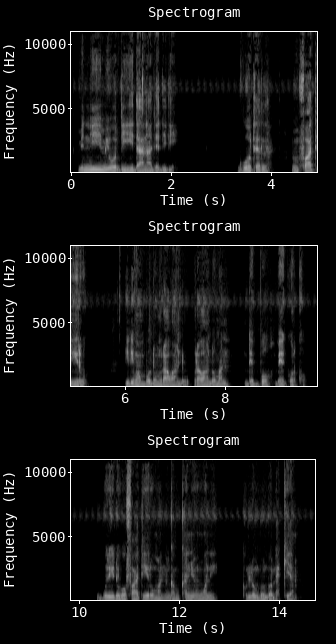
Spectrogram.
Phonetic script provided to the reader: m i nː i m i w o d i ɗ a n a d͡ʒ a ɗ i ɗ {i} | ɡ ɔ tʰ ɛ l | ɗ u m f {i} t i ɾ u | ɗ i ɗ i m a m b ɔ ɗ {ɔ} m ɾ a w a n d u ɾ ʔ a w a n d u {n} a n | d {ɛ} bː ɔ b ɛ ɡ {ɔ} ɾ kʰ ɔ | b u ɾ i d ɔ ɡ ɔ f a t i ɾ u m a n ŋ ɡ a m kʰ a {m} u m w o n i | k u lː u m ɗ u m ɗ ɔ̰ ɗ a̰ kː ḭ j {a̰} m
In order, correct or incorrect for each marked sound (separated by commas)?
correct, incorrect, incorrect, incorrect, correct, correct, incorrect, correct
